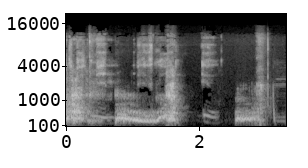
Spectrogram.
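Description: A dog growls in rough, throaty bursts, fairly loud, with brief pauses between them and a higher whining whimper creeping in near the end.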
